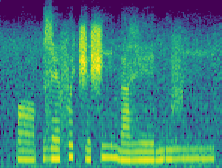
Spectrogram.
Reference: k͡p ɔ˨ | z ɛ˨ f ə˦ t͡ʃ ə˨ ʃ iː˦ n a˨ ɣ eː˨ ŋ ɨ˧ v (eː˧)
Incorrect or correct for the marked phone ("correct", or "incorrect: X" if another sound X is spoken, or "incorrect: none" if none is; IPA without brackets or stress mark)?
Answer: incorrect: iː˧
